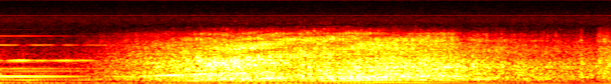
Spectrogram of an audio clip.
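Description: An old car engine rumbles as the car drives past close by.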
